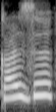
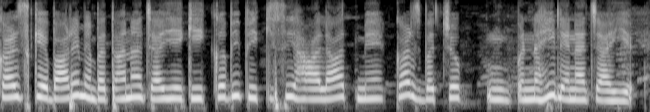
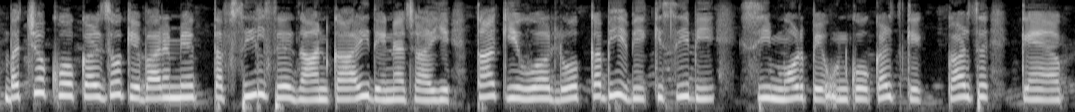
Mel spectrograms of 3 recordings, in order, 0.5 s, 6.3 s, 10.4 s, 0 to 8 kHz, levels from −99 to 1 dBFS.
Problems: none marked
